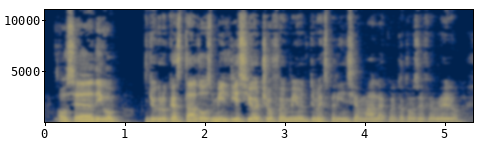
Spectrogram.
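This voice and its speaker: Speaking in a Mexican accent, a man keeps his fairly high pitch in fairly even intonation. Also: moderate pace. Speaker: podcast host. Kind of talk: casual chat. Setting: live stream.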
